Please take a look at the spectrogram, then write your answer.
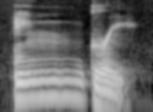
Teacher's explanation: We use the nasal sound, plus the hard G.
